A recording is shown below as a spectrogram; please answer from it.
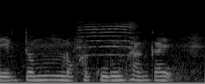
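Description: A woman's voice talking in an even, sing-song pitch, with one long drawn-out vowel about a second in.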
